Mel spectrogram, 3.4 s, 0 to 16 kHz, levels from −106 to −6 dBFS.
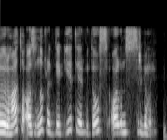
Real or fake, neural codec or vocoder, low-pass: fake; codec, 16 kHz, 4 kbps, FunCodec, trained on Chinese and English, 50 frames a second; 7.2 kHz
